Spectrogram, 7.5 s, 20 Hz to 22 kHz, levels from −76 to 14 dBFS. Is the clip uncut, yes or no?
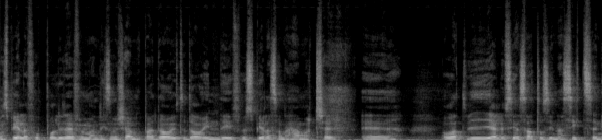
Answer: yes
